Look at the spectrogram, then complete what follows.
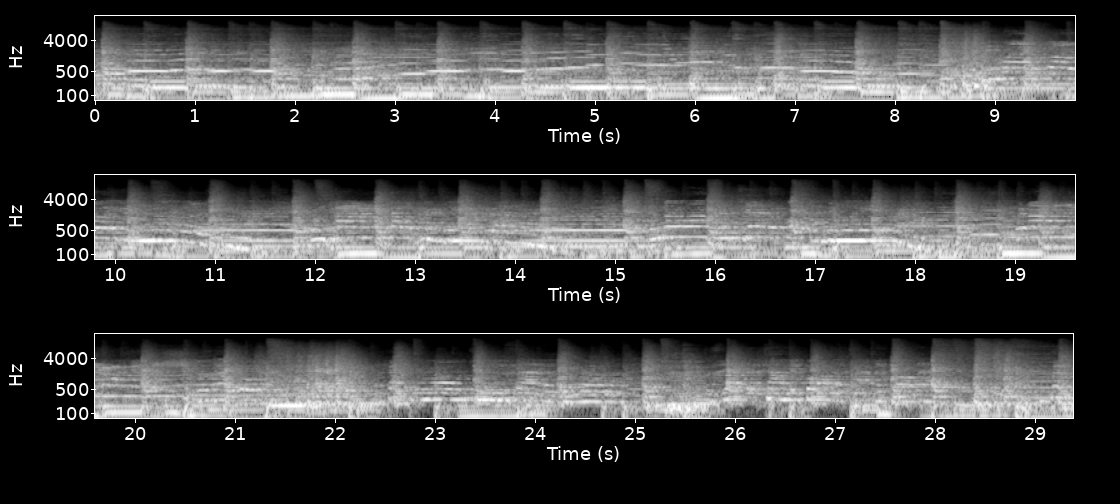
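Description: Folk band playing live: a violin over a strummed acoustic guitar and a drum kit keeping a steady beat.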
